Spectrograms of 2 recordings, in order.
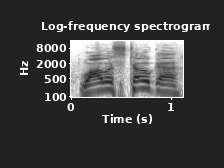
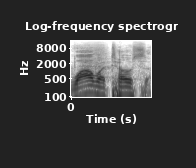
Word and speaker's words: Wauwatosa: around the village of wawas toga wawas tosa wisconsin wow i can't pronounce it wauwatosa wauwatosa so um and that was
